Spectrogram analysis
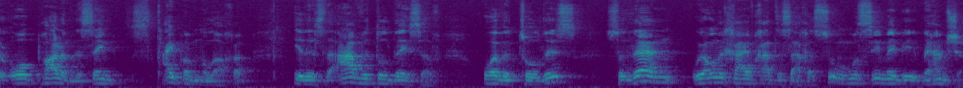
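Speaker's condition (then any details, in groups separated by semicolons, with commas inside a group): No condition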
